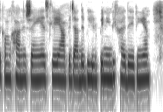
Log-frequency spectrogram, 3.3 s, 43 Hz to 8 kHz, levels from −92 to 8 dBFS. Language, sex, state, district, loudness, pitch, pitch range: Hindi, female, Uttar Pradesh, Deoria, -17 LUFS, 200 Hz, 195-205 Hz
